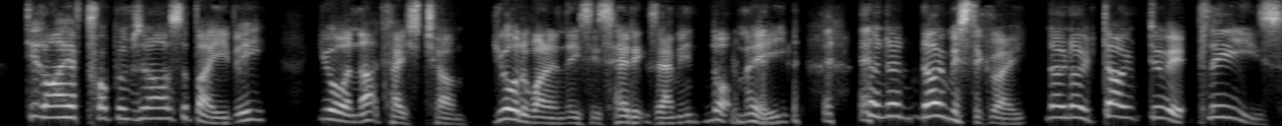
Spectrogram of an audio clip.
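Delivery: stagey, mild half-shouted rant at high pitch. Telling a story of a man's visit to a psychiatrist, retelling someone shouting. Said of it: "and he's shouting".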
